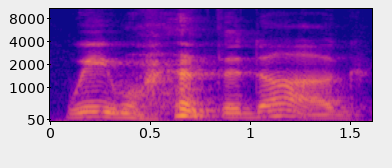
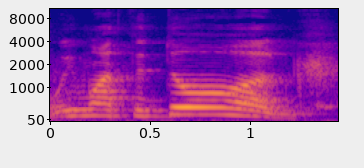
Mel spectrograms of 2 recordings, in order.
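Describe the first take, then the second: First: It is said in a plain, neutral accent. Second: It is said in a strong New York accent.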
